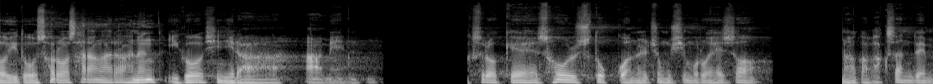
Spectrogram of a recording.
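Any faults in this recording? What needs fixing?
Clipped start after a pause at 4.40 to 4.68 s and 8.19 to 8.43 s. After pauses of 0.64 s and 0.54 s, the output goes idle and needs time to wake, so about 280 ms and 240 ms of the returning speech never reach the listener and the speech starts abruptly without its onset. Muted pauses would only silence the background while keeping every syllable; here actual speech is lost. Keep the output device active through silences, or feed it low-level signal instead of true silence, so it never sleeps between phrases.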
